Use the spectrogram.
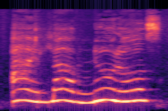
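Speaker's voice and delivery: high, drawn-out little-sister voice; little girl declaring. A narrator's reading. Girl helping Mama in kitchen, gushing declaration. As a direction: declare your love high and slowly. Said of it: "declared Jilly Boo".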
